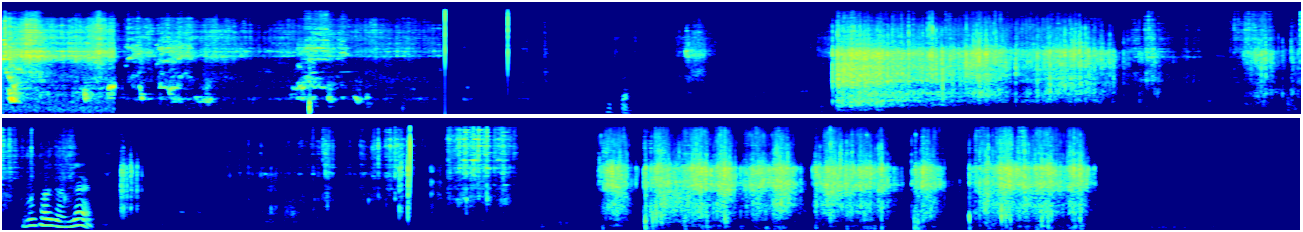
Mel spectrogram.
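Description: Freshly roasted coffee beans rattling out of a wire-mesh drum roaster onto a woven bamboo winnowing basket, in several dry bursts of rattling with short pauses between.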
